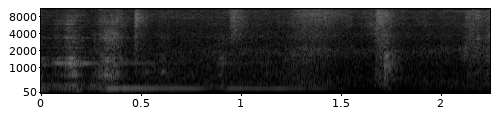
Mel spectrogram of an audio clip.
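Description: A few light metallic clicks and scrapes as a steel stud remover tool is fitted down over an engine cylinder stud, with a faint steady hum underneath.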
